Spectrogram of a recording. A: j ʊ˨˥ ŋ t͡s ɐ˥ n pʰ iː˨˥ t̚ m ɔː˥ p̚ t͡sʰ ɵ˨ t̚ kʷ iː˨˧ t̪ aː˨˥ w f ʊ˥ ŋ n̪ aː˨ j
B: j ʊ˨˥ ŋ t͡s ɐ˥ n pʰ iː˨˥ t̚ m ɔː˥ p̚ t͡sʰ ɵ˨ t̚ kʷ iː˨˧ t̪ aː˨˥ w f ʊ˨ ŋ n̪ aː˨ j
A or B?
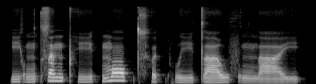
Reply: B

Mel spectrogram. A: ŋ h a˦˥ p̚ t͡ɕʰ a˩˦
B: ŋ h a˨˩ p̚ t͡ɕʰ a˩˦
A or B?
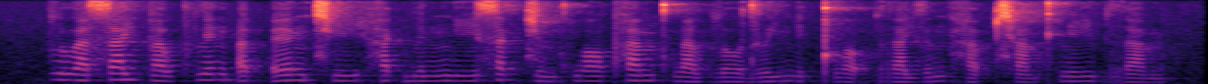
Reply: B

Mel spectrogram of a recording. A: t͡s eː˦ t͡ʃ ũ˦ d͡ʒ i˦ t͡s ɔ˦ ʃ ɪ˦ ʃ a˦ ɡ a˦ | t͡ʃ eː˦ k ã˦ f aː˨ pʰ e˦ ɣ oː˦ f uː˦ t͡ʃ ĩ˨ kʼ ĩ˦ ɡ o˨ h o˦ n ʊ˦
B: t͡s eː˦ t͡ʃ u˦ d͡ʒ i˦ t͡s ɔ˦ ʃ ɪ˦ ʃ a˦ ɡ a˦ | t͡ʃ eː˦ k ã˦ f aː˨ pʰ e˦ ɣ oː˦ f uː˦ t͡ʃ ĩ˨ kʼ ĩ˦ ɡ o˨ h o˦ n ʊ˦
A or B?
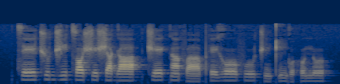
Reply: B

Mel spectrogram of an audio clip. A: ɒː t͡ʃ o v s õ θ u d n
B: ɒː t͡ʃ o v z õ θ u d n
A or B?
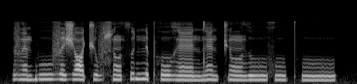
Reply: A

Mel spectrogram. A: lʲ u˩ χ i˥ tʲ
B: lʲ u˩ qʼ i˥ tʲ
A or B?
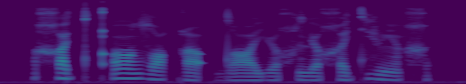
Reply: A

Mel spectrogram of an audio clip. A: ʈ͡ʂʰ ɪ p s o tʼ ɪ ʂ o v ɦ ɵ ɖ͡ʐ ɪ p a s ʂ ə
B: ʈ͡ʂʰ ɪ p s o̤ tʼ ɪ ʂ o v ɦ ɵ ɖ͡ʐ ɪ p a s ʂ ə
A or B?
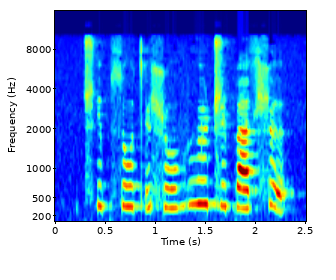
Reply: A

